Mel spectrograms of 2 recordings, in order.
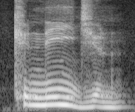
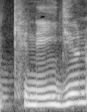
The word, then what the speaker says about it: Canadian: Alors que dans Canadian, la nationalité, vous commencez par le son schwa pour le premier A. Et là, je vous renvoie à une vidéo qu'on a réalisée récemment sur le son schwa, le son le plus commun en anglais. Et dans Canadian, on insiste là, par contre, sur la deuxième syllabe.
